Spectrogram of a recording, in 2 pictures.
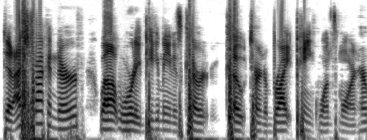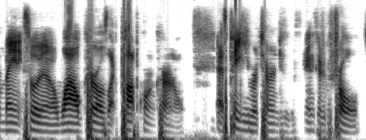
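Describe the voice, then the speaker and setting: A man's voice: mid-range voice, steady tone, fairly quick, no room sound, muffled recording. A man reading a story aloud as an amateur narrator, stumbling over and repeating phrases now and then. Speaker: fan fiction reader, narrator.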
